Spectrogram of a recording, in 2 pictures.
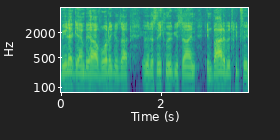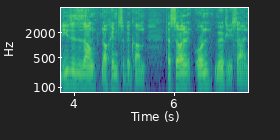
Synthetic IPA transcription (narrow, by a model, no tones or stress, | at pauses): veːɾɐɡeːɛmbehaːvʊɐɾəɡəzaːk̚tvɪɐtɛsnɪçtmøːklɪçz̥aɪnd̥eːnbaːɾəbətʁ̥iːpfyːɐdiːzəzezɔŋnɔχhɪnt͡subəkʰɔmən | d̥asz̥ɔlʔʊnmøːklɪçz̥aɪn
